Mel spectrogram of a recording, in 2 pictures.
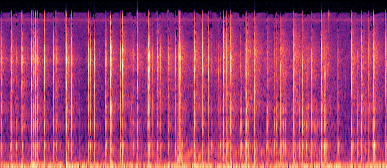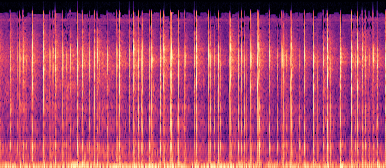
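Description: Long painted nails rapidly tap and scratch the glossy card cover of a solid paperback book held close to the microphone. The result is a dense stream of crisp, bright clicks and scraping textures with a faint low hum underneath.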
